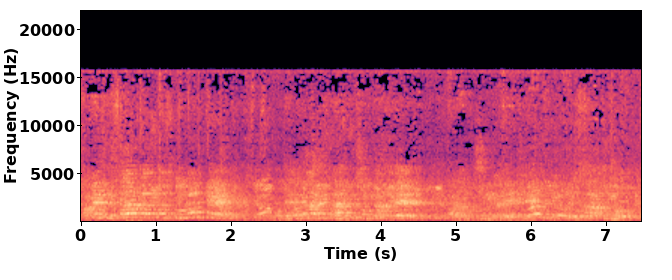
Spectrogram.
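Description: An elderly man speaks forcefully into a microphone over loudspeakers, outdoors.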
